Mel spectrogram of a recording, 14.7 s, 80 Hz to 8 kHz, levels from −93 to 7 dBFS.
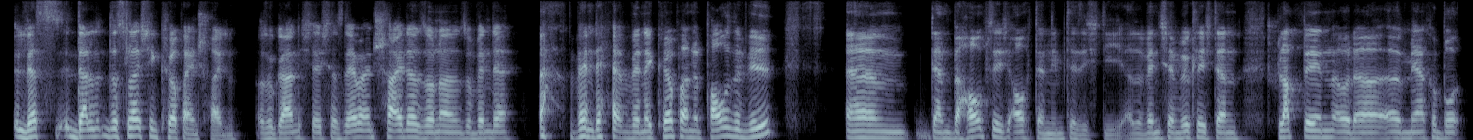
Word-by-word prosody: Les 155 Hz, +2 st, +2 dB
da 155 Hz, +1 st, +3 dB
das 165 Hz, -2 st, -2 dB
lasse 175 Hz, 0 st, +5 dB
ich 175 Hz, -, -2 dB
den 160 Hz, -4 st, -3 dB
Körper 135 Hz, -5 st, +2 dB
entscheiden. 100 Hz, -1 st, -5 dB
Also, 120 Hz, 0 st, -7 dB
gar 125 Hz, +2 st, +4 dB
nicht, 125 Hz, -3 st, -12 dB
dass 125 Hz, -, -3 dB
ich 125 Hz, -, -8 dB
das 125 Hz, -3 st, -6 dB
selber 140 Hz, +3 st, +2 dB
entscheide, 145 Hz, -1 st, +2 dB
sondern 130 Hz, 0 st, +1 dB
so, 120 Hz, -1 st, -9 dB
wenn 125 Hz, +1 st, 0 dB
der 130 Hz, 0 st, -2 dB, 0.6 s
wenn 160 Hz, -2 st, +2 dB
der 160 Hz, -, +3 dB, 0.3 s
wenn 130 Hz, 0 st, 0 dB
der 130 Hz, 0 st, +3 dB
Körper 160 Hz, +3 st, +3 dB
'ne 135 Hz, -1 st, -3 dB
Pause 150 Hz, +2 st, +1 dB
will, 200 Hz, -, +2 dB, 0.7 s
ähm, 135 Hz, -2 st, +1 dB
dann 125 Hz, 0 st, -4 dB
behaupte 155 Hz, +3 st, +1 dB
ich 145 Hz, +2 st, -5 dB
auch, 130 Hz, +1 st, +1 dB
dann 115 Hz, -, -7 dB
nimmt 110 Hz, +2 st, -10 dB
er 115 Hz, -, -7 dB
sich 100 Hz, -1 st, -12 dB
die. 100 Hz, -1 st, -14 dB
Also, 110 Hz, -1 st, -10 dB
wenn 120 Hz, 0 st, 0 dB
ich 125 Hz, -, -6 dB
ja 120 Hz, -, -2 dB
wirklich 135 Hz, -1 st, -2 dB
dann 125 Hz, -1 st, -1 dB, 0.3 s
schlapp 145 Hz, 0 st, +1 dB
bin 145 Hz, -1 st, +2 dB
oder, 125 Hz, -1 st, +1 dB
äh, -, -, -5 dB
merke, 130 Hz, +2 st, -3 dB
bo 125 Hz, 0 st, -4 dB
130 Hz, 205 wpm, -23 LUFS, 125-145 Hz, 0.7 s, lasse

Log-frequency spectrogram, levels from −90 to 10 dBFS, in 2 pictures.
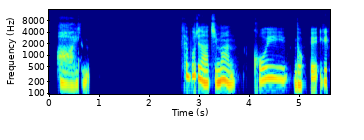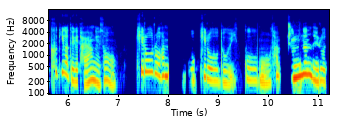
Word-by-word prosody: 아 180 Hz, -3 st, -7 dB
이게 185 Hz, -, -11 dB, 2.0 s
세 290 Hz, -, -6 dB
보진 275 Hz, -2 st, -1 dB
않았지만 200 Hz, 0 st, -2 dB, 0.4 s
거의 240 Hz, +1 st, -5 dB
몇 175 Hz, -1 st, -7 dB
개 125 Hz, 0 st, -3 dB
이게 205 Hz, -, -6 dB
크기가 365 Hz, -3 st, -1 dB
되게 215 Hz, -6 st, 0 dB
다양해서 200 Hz, -1 st, -2 dB, 0.4 s
킬로로 370 Hz, -4 st, +1 dB
한 285 Hz, 0 st, +6 dB, 0.4 s
5 220 Hz, -, -8 dB
킬로도 215 Hz, -5 st, -2 dB
있고 220 Hz, +1 st, -7 dB
뭐 95 Hz, 0 st, -2 dB
삼 290 Hz, -, -4 dB
줍는 295 Hz, +5 st, +9 dB
대로 215 Hz, -3 st, +1 dB
220 Hz, 215 characters per minute, -22 LUFS, 190-270 Hz, 2.0 s, 줍는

